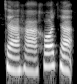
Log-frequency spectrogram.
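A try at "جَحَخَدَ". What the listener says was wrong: Abadasa jaha khoda. Jangan da-nya jangan ba-nya jangan tebel. da.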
